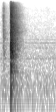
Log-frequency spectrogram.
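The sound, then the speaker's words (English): A sharp, loud hand slap swatting a mosquito, preceded by a faint softer tap, then quickly fading into silence. No one speaks. “There was a mosquito. I had to, I had to kill it.”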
